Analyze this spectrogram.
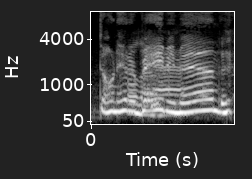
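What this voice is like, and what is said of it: Stereotypical California high school teen voice. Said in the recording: “That's like the most stereotypical high school kid impersonation. ... In a California high school teenager.”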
